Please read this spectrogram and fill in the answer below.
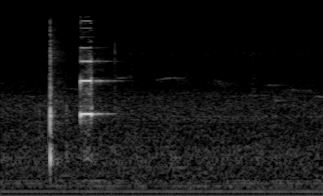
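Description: Toy drone remote controller being switched on: a click of its power switch, then a moment later a short high beep from the controller.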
